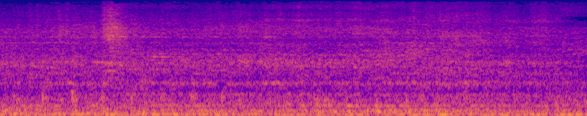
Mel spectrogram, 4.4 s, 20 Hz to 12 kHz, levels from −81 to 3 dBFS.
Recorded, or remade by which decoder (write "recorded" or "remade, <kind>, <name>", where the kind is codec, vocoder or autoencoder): recorded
